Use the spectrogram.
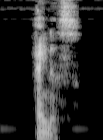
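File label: "heinous", Australian English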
